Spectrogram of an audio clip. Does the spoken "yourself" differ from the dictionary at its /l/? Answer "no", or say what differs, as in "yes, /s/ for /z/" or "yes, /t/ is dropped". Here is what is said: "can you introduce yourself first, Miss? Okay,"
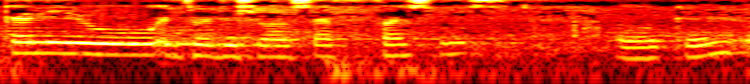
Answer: yes, /l/ is dropped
